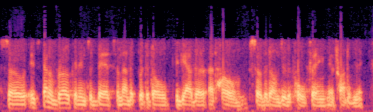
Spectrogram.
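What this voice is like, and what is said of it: Slight foreign accent, appealing voice. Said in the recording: “I'm noticing a little accent of yours... He's got a great voice... It's wonderful... That's a sexy voice.”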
